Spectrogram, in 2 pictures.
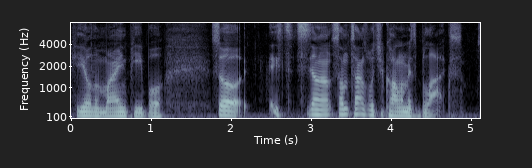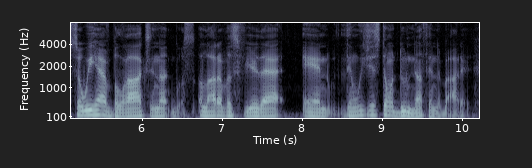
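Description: A man's voice: medium pitch, moderate pace, clean tone, no echo. A man hosting a radio interview, upbeat and hyping up the guest, often turning to address the listeners directly. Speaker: radio host.

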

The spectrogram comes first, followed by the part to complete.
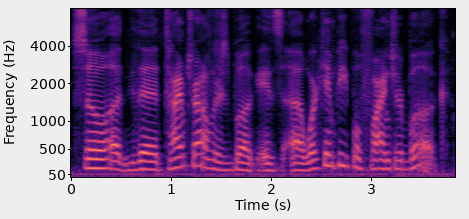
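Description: A man's voice: fairly high pitch, expressive, moderate pace, no room sound. A man hosting a radio interview, upbeat and hyping up the guest, often turning to address the listeners directly. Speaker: radio host.

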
